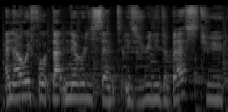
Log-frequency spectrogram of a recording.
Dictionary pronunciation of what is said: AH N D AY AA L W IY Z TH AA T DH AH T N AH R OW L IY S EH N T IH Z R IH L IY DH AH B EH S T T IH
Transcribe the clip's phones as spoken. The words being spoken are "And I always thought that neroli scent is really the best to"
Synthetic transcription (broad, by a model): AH N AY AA W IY TH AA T DH AH T N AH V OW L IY S EH N T IH Z R IH L IY DH AH B EH S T T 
